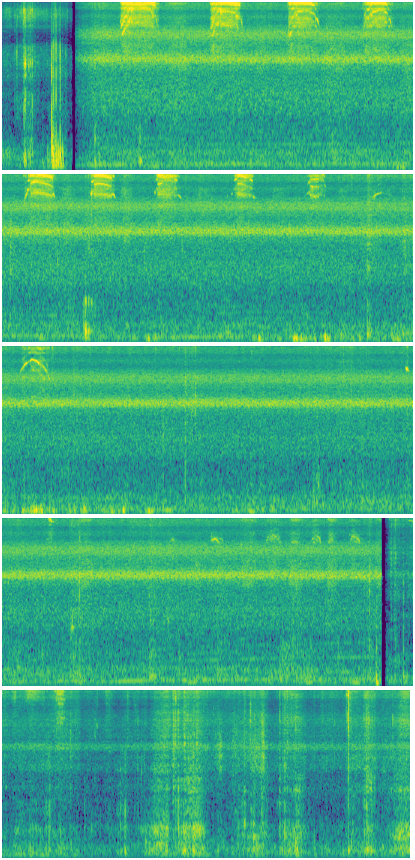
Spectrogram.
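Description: Steady high-pitched insect drone with a quicker repeating chirp over it for the first several seconds; it cuts off suddenly about sixteen seconds in. Water buffalo tearing and chewing grass make crackling and crunching around it, most plainly near the end.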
